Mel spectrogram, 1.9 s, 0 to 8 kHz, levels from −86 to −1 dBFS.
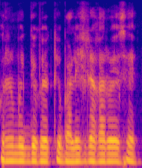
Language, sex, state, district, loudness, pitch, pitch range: Bengali, male, Assam, Hailakandi, -15 LUFS, 130 Hz, 125-130 Hz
